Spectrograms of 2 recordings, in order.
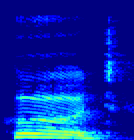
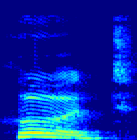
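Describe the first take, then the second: No difference in how they are said.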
